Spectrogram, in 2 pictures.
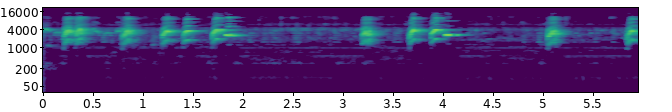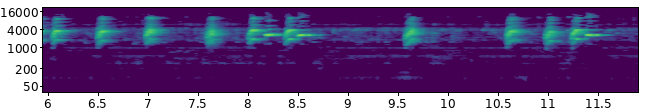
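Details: Sooty-headed bulbul in lively song answering another bulbul, repeating phrases of three or four harsh chirps that end in a short downslurred whistle, separated by pauses of about a second.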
